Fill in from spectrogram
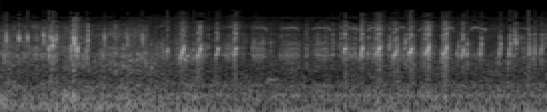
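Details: Edible-nest swiftlet: quick, buzzy chirps with short upward-sweeping notes, repeated roughly three times a second over a background of soft crackling chatter.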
